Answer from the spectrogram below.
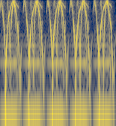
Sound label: IN ORBIT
